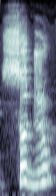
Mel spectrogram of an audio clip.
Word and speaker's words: soju: cette liste et pas des moindres c'est du soju je pense que c'est comme ça que ça doit se prononcer c'est une boisson coréenne j'avais trop hâte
